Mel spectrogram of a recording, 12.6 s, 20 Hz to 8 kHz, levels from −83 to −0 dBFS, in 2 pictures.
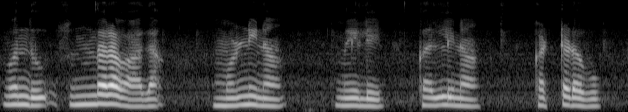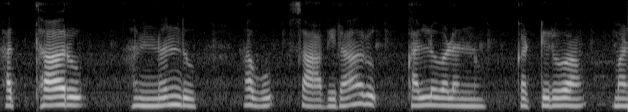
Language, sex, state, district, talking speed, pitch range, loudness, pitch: Kannada, female, Karnataka, Bellary, 55 wpm, 195-215 Hz, -26 LUFS, 200 Hz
